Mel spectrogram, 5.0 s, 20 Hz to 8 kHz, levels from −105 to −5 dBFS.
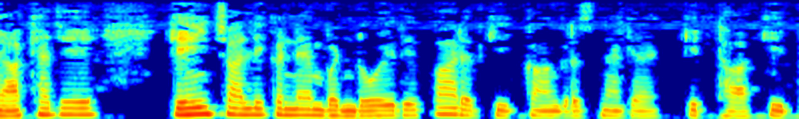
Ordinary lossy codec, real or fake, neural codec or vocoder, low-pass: none; real; none; 7.2 kHz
